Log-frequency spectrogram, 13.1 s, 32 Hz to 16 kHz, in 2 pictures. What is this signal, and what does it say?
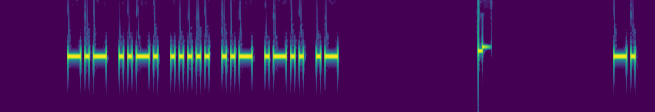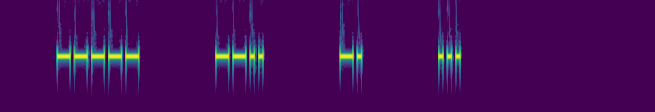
Morse code, heard as a keyed tone, about 28 wpm, spaced as for 15 wpm, 700 Hz. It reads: KF5ULA N0ZNS
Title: USA Call Signs - 6x Character Spacing - 28wpm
